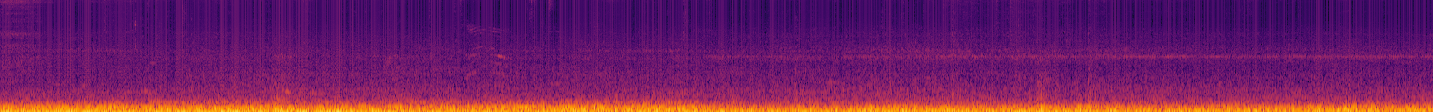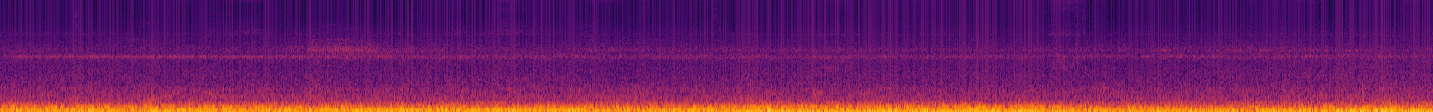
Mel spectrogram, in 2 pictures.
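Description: Steady low rumble of a Shinkansen bullet train running at speed, heard from inside the passenger cabin. A faint thin whine sits above it through the middle.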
